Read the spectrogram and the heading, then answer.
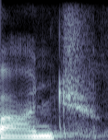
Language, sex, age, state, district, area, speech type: Hindi, male, 30-45, Madhya Pradesh, Hoshangabad, urban, read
